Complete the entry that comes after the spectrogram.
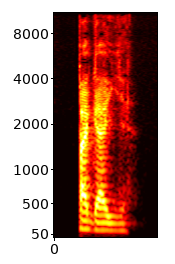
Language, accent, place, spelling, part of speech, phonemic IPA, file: French, France, Lyon, pagaïe, noun, /pa.ɡaj/, LL-Q150 (fra)-pagaïe.wav
- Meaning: alternative spelling of pagaille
